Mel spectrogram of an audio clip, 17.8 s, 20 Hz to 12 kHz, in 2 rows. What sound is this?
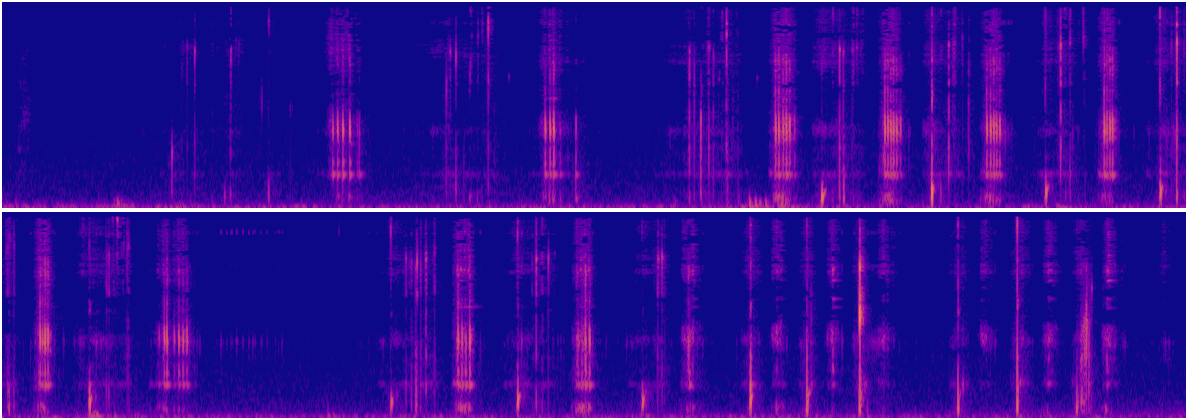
Hand pump oil can squirt 01
Recorded on a Zoom H1n recorder. I squeeze the handle on the oil can and it sputtered oil out.
Spout, Lubricants, Oiler, Grease, Gun, Metal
